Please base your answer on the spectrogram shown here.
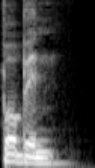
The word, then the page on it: bobbin: British English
